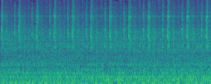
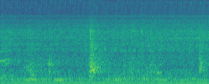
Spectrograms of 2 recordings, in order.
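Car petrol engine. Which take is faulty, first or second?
first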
